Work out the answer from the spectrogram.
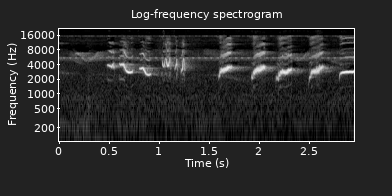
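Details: Big-bodied fighting Chinese hwamei, noted for very fast singing. A few quick clipped notes lead into five loud, evenly spaced whistles, each sliding downward, against a faint constant high-pitched hum.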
